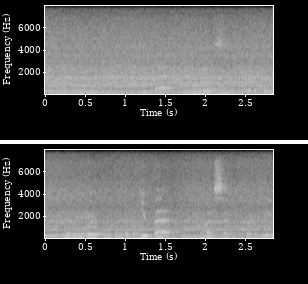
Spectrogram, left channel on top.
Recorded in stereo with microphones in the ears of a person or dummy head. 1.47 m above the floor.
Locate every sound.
1.2 s a man speaking: 50° right (ahead or behind), 0.7 m; by 2.9 s 55° right (ahead or behind), 2 m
